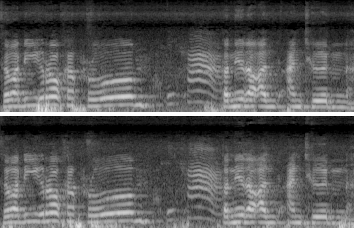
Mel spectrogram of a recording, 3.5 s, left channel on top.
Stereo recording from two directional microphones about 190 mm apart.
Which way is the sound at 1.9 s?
5° right (ahead or behind).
